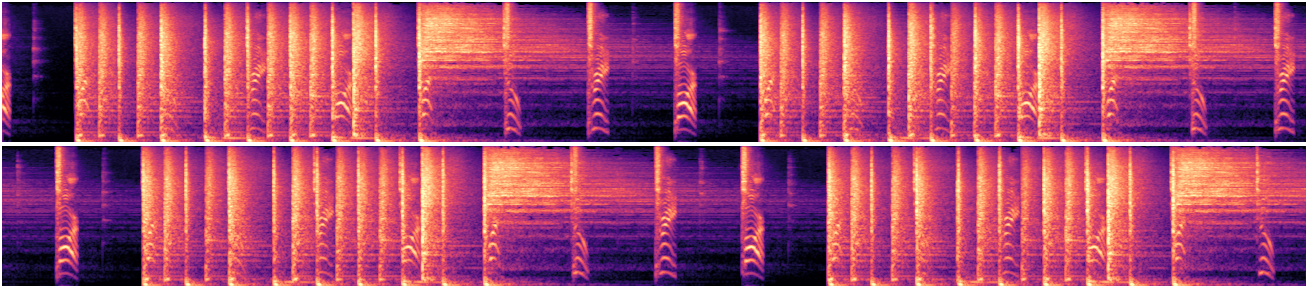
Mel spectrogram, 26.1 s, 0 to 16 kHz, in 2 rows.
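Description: Roland electronic drum kit playing a one-bar fill four times at a slow 70 beats per minute. Each time, fast snare and rack-tom strokes run over a steady eighth-note bass drum and end on a crash cymbal that rings out. A few soft clicks of a count-off sit in the gaps between repetitions.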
